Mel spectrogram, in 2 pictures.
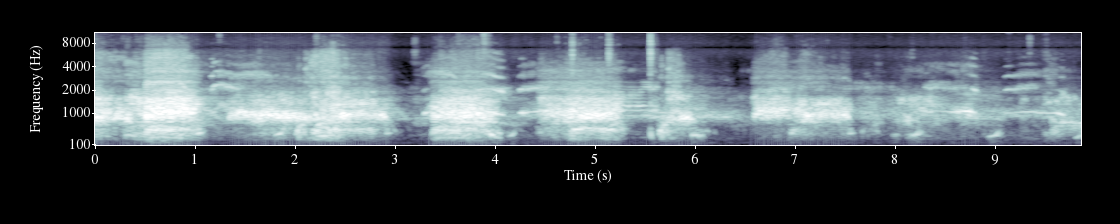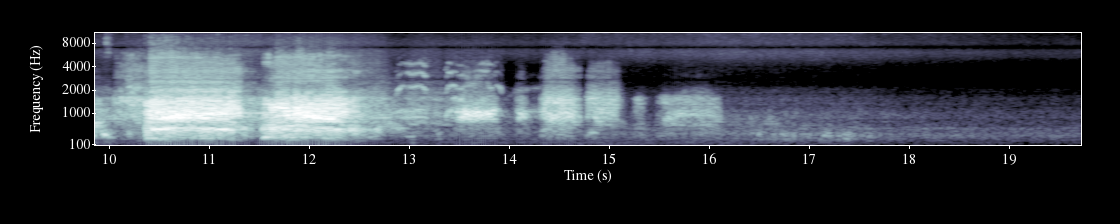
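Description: A troop of ape-men, played by actors in primate costumes, shrieking and hooting in loud, irregular bursts. The cries thin out and die away to near silence about two seconds before the end.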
